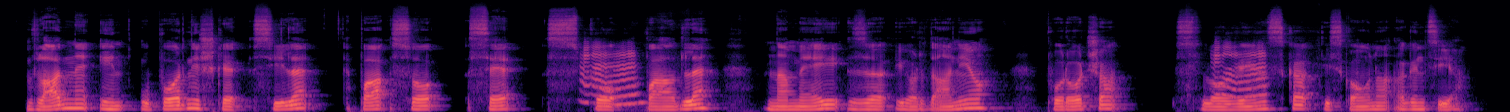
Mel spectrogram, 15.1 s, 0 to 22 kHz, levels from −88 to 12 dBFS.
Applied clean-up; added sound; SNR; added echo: neural mask model Resemble Enhance denoiser.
